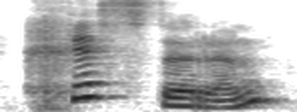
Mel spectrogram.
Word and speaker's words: gisteren: Gisteren, klemtoon, teren, 2 keer e.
